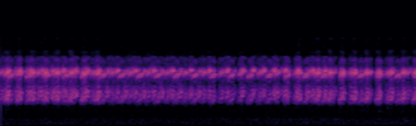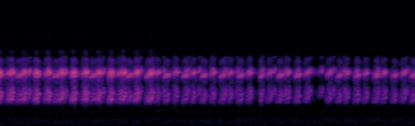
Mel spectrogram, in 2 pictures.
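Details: Tree frogs singing by night at a forest pond in north-east Italy in mid-April: a dense chorus of rapid, raspy pulsed croaks, many voices overlapping into a continuous throbbing rattle with no other sounds.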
